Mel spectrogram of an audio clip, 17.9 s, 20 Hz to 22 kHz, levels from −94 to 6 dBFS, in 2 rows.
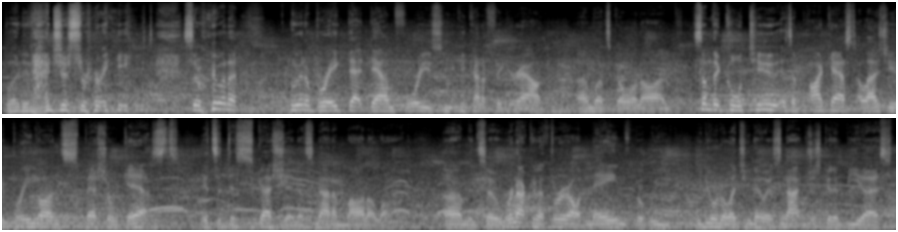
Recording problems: murmuring crowd; loud; throughout; 7 dB below the speech

